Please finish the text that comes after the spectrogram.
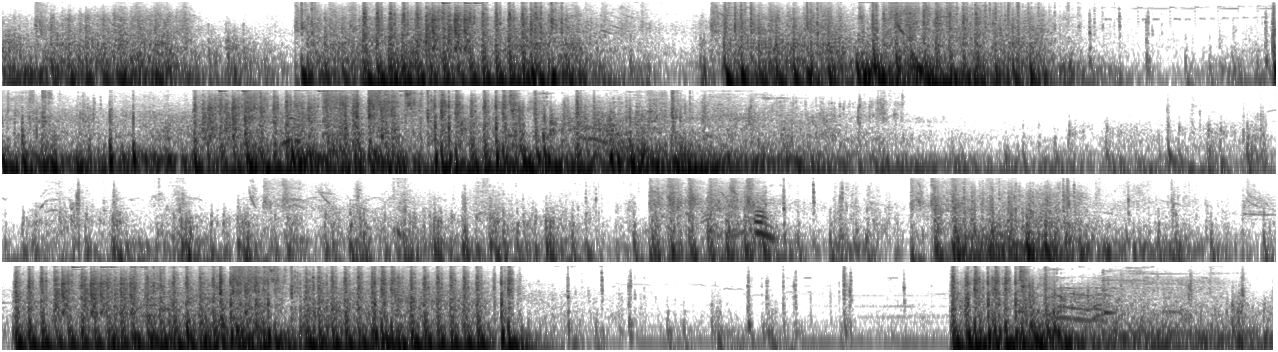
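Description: Bursts of gunfire in a video game, heavy close volleys and rattling fusillades coming in waves with quieter stretches between, loud and dense across the whole stretch.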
